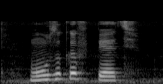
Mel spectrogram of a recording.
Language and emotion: Russian, neutral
